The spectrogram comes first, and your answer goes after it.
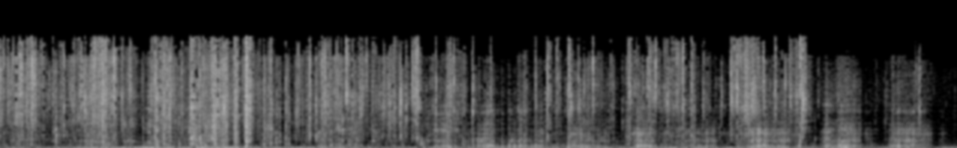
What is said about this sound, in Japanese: どうすかこのクリンクルサウンド。くすぐったいでしょ。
